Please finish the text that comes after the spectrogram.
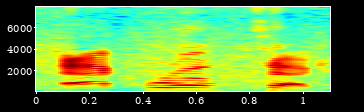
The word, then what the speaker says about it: Acratech: really quick uh the I'm going to pronounce them very slowly here at first because the names do get flip-flop uh especially with me a bit this is an Acro Tech AC r a te c h uh this is the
